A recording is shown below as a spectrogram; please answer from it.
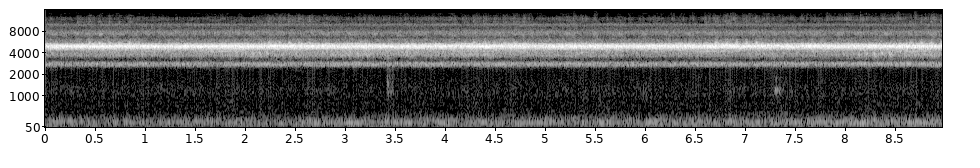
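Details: Grass insects on a quiet night in Aewol, Jeju, South Korea, 25 August 2022: a steady, unbroken high-pitched trilling drone holds throughout, with a faint low rumble beneath.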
